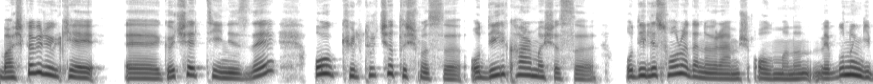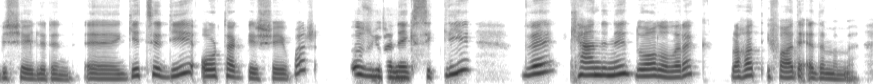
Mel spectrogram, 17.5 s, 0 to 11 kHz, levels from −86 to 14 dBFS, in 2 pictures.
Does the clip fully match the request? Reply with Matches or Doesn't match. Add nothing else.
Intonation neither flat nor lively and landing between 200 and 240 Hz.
Doesn't match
